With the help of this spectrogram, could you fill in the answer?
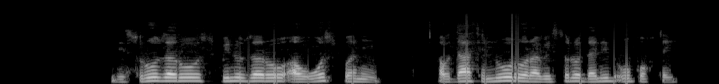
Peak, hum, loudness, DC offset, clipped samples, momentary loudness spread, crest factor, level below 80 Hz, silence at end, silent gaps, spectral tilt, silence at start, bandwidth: -6 dBFS; none; -23 LUFS; under 0.1%; under 0.1%; 15 LU; 18 dB; -58 dBFS; 0.45 s; 3.93-4.27 s; -9 dB/octave; 1.1 s; 9.6 kHz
